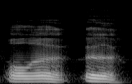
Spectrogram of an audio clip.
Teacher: also has another thing and Oh with a tilde on it that's like a back o unrounded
